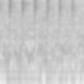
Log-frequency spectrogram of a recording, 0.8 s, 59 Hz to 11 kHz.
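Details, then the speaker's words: PiezoWave 2T shockwave with 40mm offset probe on a horse's front high suspensory, standing, with ultrasound gel, rate set between 8 and 20 clicks per second: regular sharp clicks as the probe loses skin contact over the leg's contour. "I've lost contact. So, because of the contour of the leg, you have to just press a little bit."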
